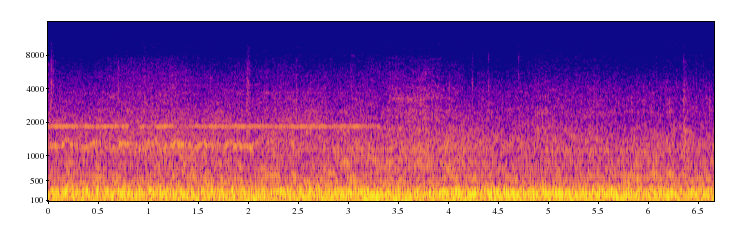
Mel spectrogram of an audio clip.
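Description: Steady aircraft engine noise: a low, even rumble with a thin high whine that fades out about three seconds in.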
